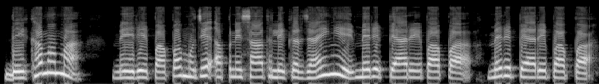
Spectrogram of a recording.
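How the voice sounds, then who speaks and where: Woman as a cartoon little girl bird, very high voice, childlike, pleading, loving, dry sound. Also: normal speed, fairly bright tone, no echo. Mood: adoring.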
